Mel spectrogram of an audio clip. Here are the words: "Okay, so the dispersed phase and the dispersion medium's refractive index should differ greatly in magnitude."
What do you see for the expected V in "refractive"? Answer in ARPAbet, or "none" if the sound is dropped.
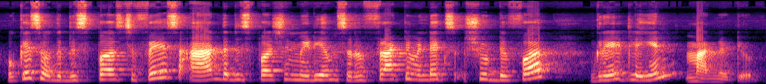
V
